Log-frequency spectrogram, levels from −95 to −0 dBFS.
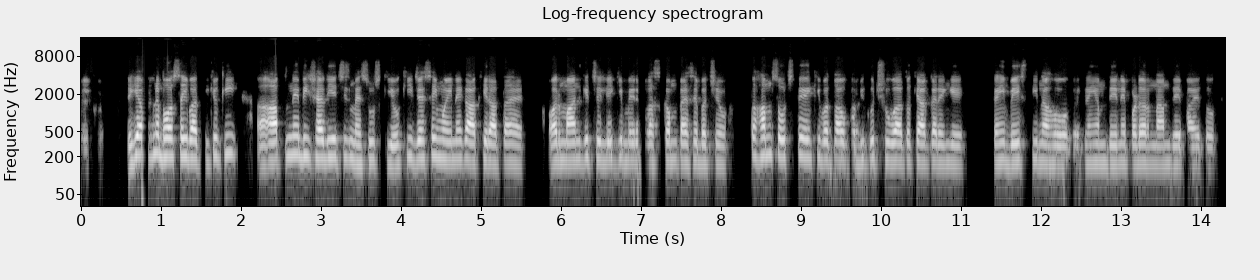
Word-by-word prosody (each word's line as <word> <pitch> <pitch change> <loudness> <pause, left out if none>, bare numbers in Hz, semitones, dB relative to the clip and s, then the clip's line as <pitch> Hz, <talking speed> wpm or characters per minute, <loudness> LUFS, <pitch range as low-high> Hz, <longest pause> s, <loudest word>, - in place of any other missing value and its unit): बिल्कुल। 380 +2 -16 0.3
देखिए 215 - +5
आपने 205 -1 +1
ना 225 - +4
बहुत 195 -1 +6
सही 195 0 +3
बात 180 -2 +6
की 165 - -14
क्योंकि 205 +4 -4 0.3
अ, - - -1
आपने 175 +7 +5
भी 200 0 -2
शायद 185 0 +4
ये 190 - +4
चीज़ 190 -1 -8
महसूस 165 +1 -3
की 160 - -7
हो 150 - 0
कि 195 - -7
जैसे 180 +2 +1
ही 195 - -1
महीने 175 0 -1
का 175 -2 +8
आखिर 170 +1 +2
आता 160 +1 +3
है, 155 -1 -1 0.4
और 165 +1 +4
मान 170 +1 +4
के 190 - -1
चलिए 175 -2 -3
कि 185 - -5
मेरे 165 0 -2
पास 160 0 -3
कम 170 0 -1
पैसे 165 +1 +1
बचे 160 0 -3
हो, 155 - -4 0.3
तो 200 - +1
हम 200 +2 +3
सोचते 190 +1 0
हैं 185 - +1
कि 190 +1 -10
बताओ 170 -1 +1
कभी 165 +1 -7
कुछ 180 +1 -7
हुआ 165 -1 +4
तो 165 0 -6
क्या 160 0 +4
करेंगे, 155 -2 -2 0.4
कहीं 165 +1 -3
बेइज्जती 165 +2 -3
ना 160 - +2
हो 150 - +1
अगर 150 - -11
कहीं 155 - -6
हम 160 0 -6
देने 155 +1 -3
पड़ 155 0 0
और 155 -1 +2
ना 150 -1 -1
हम 150 +1 -3
दे 150 0 -2
पाएँ 145 0 -2
तो। 140 -1 -6
170 Hz, 270 wpm, -20 LUFS, 160-185 Hz, 0.4 s, का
